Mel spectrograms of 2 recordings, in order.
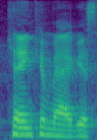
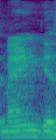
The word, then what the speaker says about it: Kancamagus: how to pronounce that there's no n in it and so he just messed it up again he just said Mangus yeah I see Mangus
